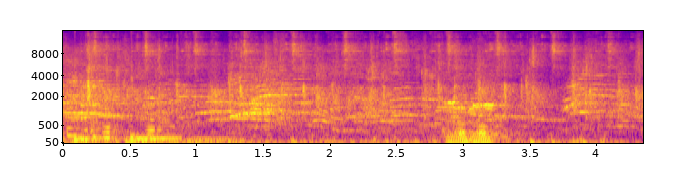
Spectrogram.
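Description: Indistinct voices, not close to the microphone, with low thuds underneath, about a second in and again near three seconds in.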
